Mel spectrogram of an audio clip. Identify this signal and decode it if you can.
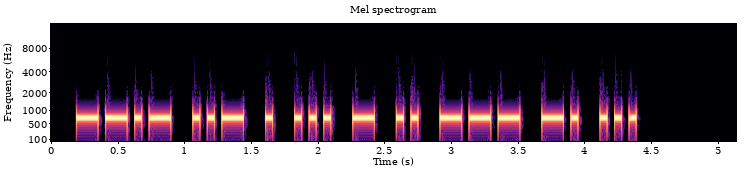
Morse code, heard as a keyed tone, about 22 wpm, 700 Hz. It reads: QUESTIONS
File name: Sets of 9 Words - 22wpm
